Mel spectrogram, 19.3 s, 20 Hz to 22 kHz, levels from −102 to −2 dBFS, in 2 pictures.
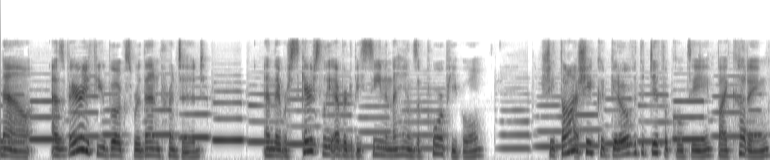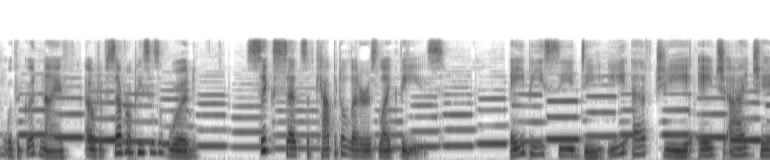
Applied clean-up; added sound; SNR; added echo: none; Wind instrument, woodwind instrument; 5 dB; none.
